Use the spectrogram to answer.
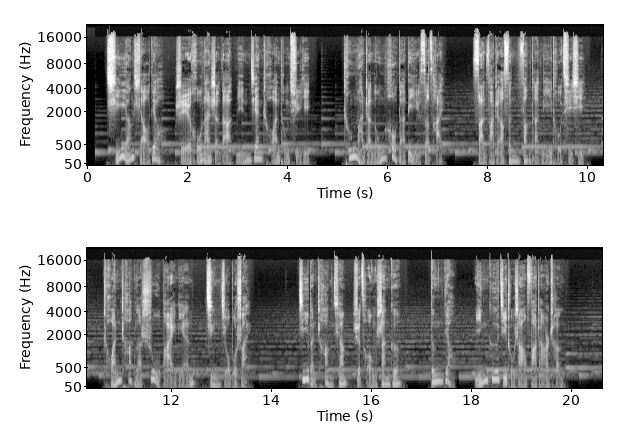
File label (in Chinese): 文化类解说词; 祁阳小调解说词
